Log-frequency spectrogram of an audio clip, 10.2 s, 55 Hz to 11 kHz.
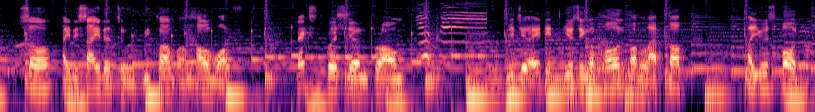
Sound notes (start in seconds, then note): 5.1 yipee sound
